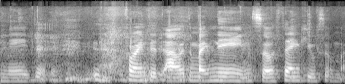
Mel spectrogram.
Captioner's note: audience laughs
